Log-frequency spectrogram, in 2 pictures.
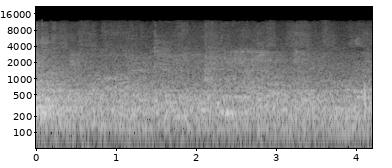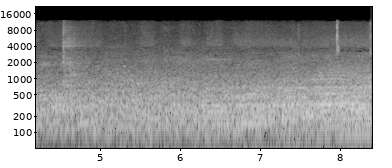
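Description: A crowd of people murmurs quietly outdoors.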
